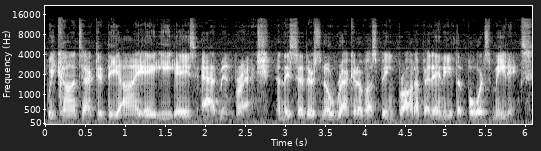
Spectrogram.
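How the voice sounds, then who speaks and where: An actor playing a serious military second-in-command in a video game, briefing in a businesslike, measured manner. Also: male voice, lowish voice, a bit bright, close to an everyday voice. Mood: stern.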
